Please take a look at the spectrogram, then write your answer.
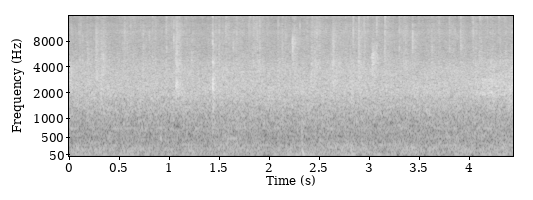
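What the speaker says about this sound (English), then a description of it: "it's raining too hard" Heavy rain pours steadily outdoors, a dense continuous hiss of drops drumming on surfaces with no talk, loud and close throughout.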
